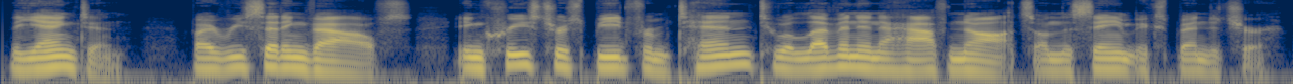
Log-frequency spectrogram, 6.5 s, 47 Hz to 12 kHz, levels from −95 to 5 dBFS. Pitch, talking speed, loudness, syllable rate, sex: 130 Hz, 185 wpm, -21 LUFS, 5.5 syllables/s, male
